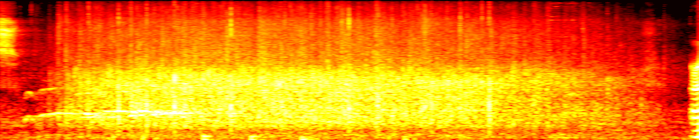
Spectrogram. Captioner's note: audience cheering; audience applauding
